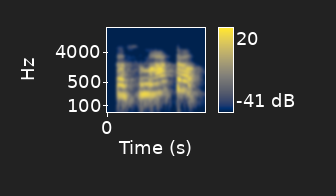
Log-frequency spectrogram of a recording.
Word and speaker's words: तस्मात्: तस्मात नहीं है, तस्मात कारुण्य, तकार थोड़ा सा आधा उच्चारण चाहिए उसका। अच्छा तस्मात मैम ऐसे तस्मात् कारुण्य।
